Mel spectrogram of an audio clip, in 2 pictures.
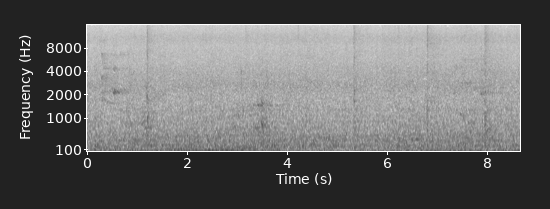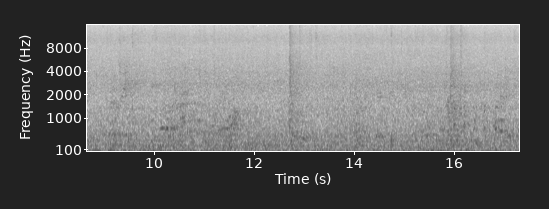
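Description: Badminton rackets hitting a shuttlecock in rallies, about five sharp hits at uneven intervals, over a steady hiss of hall noise and distant voices.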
